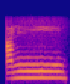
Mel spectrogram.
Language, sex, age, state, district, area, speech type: Bengali, female, 60+, West Bengal, Darjeeling, rural, conversation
